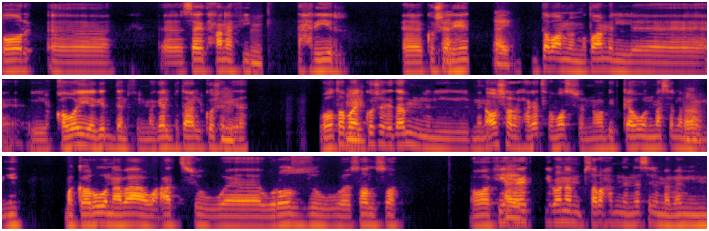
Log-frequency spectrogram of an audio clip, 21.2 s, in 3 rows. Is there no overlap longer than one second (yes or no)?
yes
